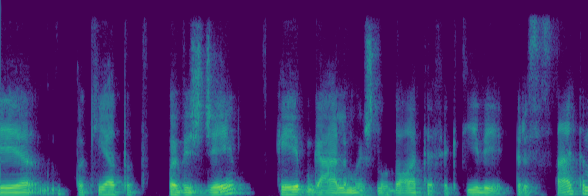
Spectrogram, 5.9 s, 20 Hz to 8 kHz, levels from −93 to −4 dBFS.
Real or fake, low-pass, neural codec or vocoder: fake; 7.2 kHz; vocoder, 44.1 kHz, 128 mel bands every 256 samples, BigVGAN v2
